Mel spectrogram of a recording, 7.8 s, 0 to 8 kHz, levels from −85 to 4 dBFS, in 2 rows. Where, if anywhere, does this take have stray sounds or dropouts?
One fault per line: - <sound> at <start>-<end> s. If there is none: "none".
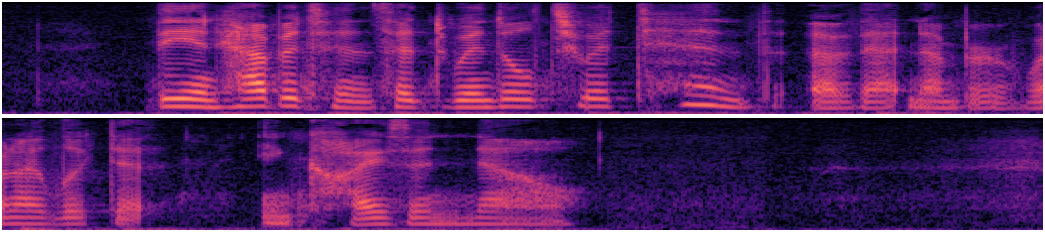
none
